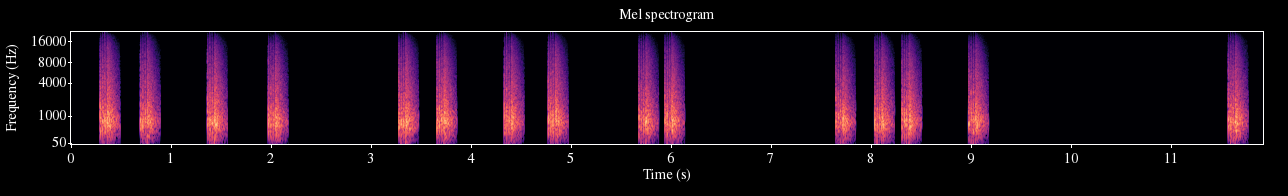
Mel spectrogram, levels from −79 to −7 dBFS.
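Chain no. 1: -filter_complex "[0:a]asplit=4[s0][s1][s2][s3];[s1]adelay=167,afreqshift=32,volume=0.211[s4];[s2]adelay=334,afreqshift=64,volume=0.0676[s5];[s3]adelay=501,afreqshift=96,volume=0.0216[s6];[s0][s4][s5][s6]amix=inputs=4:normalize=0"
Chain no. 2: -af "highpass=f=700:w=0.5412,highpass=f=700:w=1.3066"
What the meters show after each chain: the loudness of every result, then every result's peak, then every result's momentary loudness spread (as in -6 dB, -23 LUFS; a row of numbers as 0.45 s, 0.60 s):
-23.5 LUFS, -24.5 LUFS; -4.5 dBFS, -5.5 dBFS; 13 LU, 11 LU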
